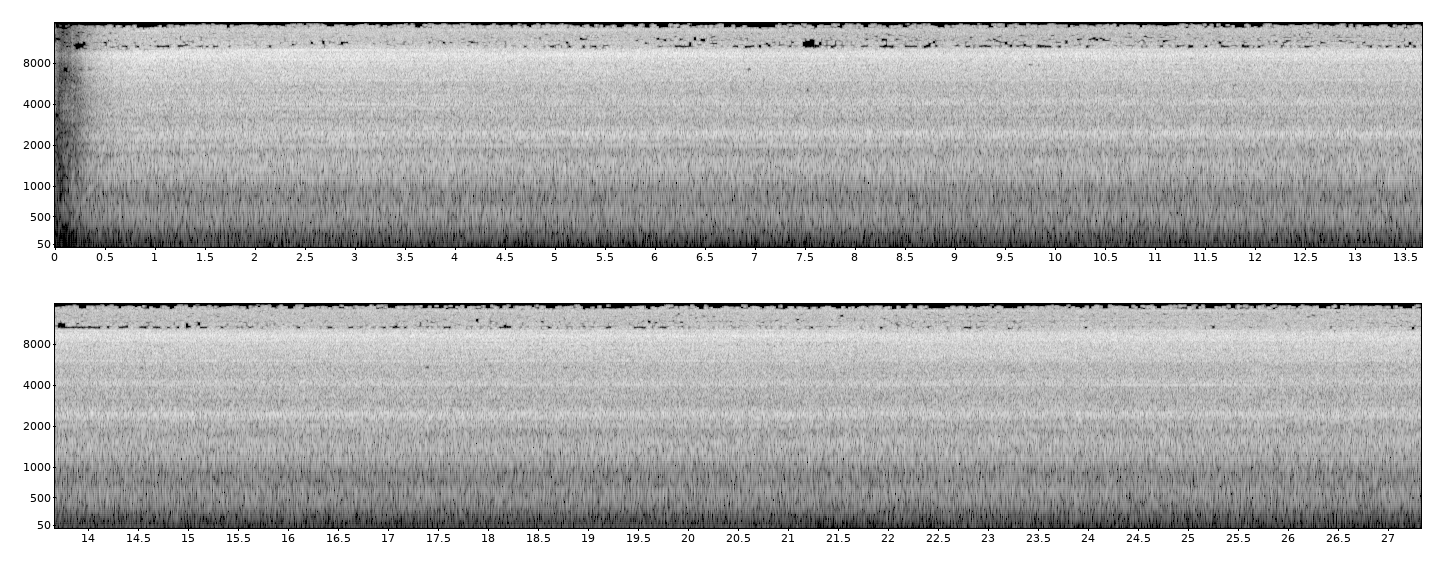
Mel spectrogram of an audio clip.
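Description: Hair dryer switched on and running steadily on one even setting, blowing hot air onto a lithium battery's BMS temperature sensor to trip its high-temperature cutoff.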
